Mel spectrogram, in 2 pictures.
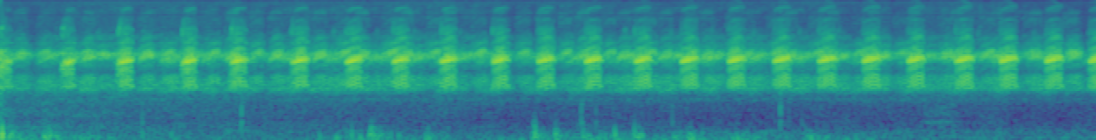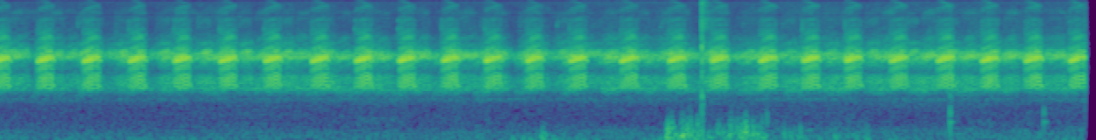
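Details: A frog sings in rapid, evenly spaced rattling croaks, roughly three per second, repeated without pause throughout, with a brief low knock in the background near the end.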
